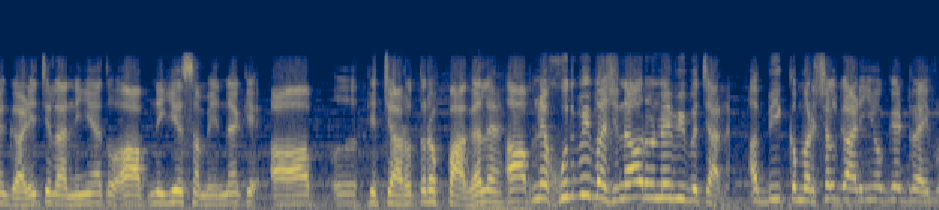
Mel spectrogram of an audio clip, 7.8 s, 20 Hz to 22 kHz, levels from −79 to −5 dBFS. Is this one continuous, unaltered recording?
no; 3 cuts; at 2.9 s, 4.2 s, 6.1 s

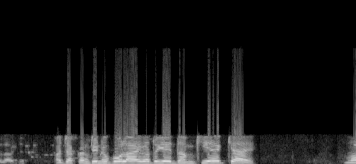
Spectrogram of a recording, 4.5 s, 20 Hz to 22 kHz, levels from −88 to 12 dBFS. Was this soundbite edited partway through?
no; 0 cuts

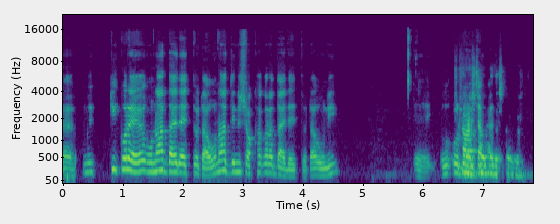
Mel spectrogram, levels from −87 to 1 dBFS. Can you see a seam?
no; 0 cuts

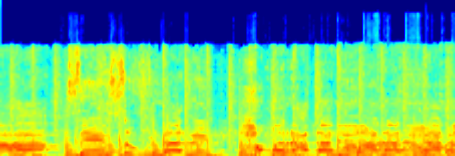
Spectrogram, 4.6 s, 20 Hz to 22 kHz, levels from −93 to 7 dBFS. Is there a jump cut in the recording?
no; 0 cuts

